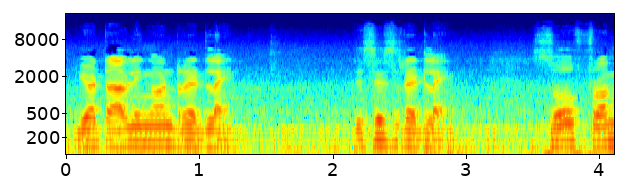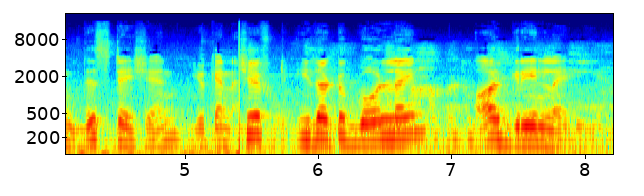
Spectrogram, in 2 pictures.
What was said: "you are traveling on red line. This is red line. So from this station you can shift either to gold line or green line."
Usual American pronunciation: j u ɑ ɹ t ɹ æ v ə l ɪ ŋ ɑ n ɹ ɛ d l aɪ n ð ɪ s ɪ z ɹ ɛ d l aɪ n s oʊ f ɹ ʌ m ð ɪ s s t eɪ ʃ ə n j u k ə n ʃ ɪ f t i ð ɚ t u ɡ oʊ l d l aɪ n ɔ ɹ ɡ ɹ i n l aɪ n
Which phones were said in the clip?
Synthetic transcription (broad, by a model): j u ɑ ɹ t ɹ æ v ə l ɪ ŋ ɑ n ɹ ɛ d l aɪ n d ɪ s ɪ z ɹ ɛ d l aɪ n s oʊ f ɹ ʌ m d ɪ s s t eɪ ʃ ə n j u k ə n ʃ ɪ f t i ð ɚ t u ɡ oʊ l d l aɪ n ɔ ɹ ɡ ɹ i n l aɪ n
